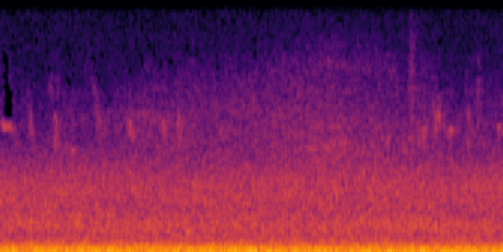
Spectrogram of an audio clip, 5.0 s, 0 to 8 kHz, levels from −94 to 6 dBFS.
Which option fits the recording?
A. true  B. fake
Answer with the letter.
A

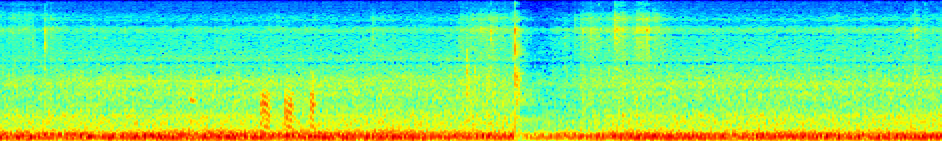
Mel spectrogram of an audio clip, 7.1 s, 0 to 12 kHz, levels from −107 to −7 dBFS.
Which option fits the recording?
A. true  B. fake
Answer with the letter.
A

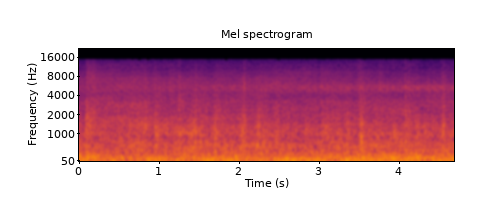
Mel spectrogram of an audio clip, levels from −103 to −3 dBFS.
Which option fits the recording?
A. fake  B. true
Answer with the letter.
A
